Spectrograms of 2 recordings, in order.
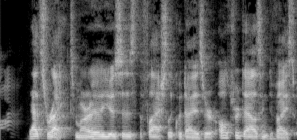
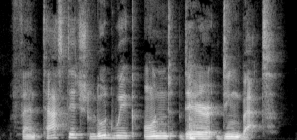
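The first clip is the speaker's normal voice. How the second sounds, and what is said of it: Fake German accent. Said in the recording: “Pardon my fake German accent”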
